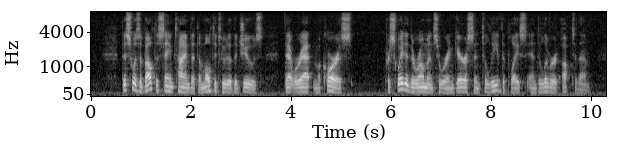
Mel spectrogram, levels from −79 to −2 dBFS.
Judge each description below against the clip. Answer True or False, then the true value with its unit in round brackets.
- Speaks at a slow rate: False (190 wpm)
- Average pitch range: True (3.5 semitones)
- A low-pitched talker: True (110 Hz)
